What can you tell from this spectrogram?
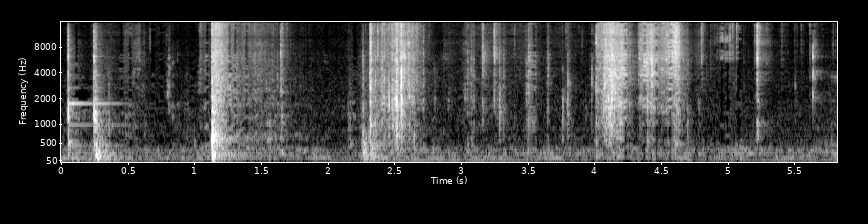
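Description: A sharp knock, then two rustling bursts of crinkling as a paper seasoning packet is handled and worked at to tear it open.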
